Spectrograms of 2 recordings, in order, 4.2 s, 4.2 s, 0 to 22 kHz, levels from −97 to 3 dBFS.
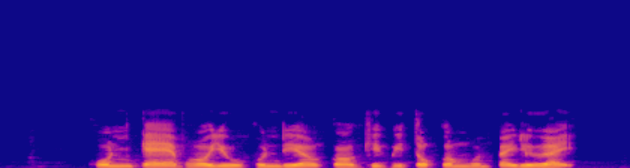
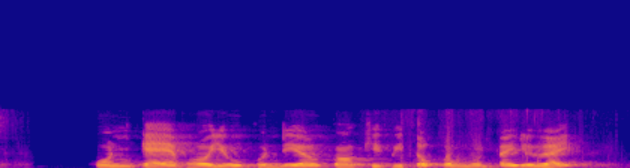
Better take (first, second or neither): first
